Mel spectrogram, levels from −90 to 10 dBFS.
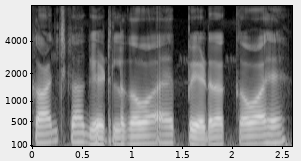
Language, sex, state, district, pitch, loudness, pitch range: Hindi, male, Uttar Pradesh, Saharanpur, 120 Hz, -13 LUFS, 115-135 Hz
